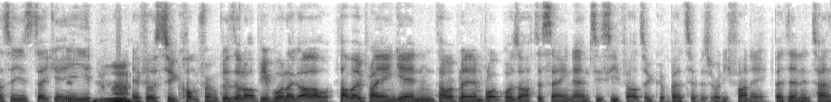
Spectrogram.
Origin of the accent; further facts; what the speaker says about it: United Kingdom; we're British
